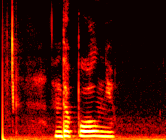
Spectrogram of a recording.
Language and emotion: Russian, neutral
